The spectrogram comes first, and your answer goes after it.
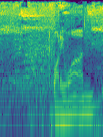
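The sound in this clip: Basketball dribbling during a high school girls' game, repeated bounces running beneath a voice that talks over the court noise.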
